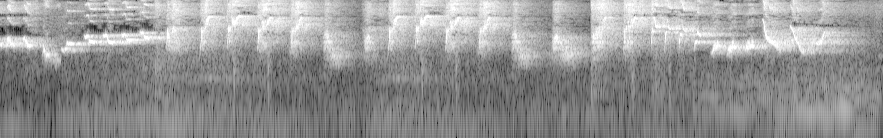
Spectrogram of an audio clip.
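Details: White-rumped shama singing a varied medley that includes imitated lovebird, kapas tembak and cucak jenggot notes. Quick, sliding, chattering phrases pour out almost without pause, ending in a few downward whistled sweeps.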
